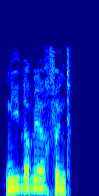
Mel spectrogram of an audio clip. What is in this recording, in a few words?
"niederwerfend", German; adjectives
